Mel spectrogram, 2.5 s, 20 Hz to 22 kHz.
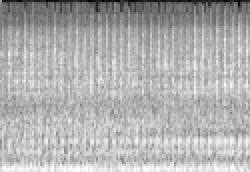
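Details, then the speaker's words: Camaro with valved 3-inch exhaust cruising on the highway at about 1,500 rpm, 65–75 mph: loud steady low droning hum, "helicopter" exhaust drone; worse loaded near 80. "Like when you're like cruising on the highway. Yeah, 1,500 RPMs Like to 65, 75. Once you get 80, it starts putting under load a little. It's just straight helicopter."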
